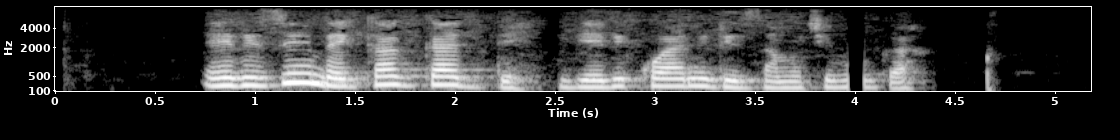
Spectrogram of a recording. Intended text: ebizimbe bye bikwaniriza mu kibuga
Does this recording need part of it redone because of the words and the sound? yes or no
yes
